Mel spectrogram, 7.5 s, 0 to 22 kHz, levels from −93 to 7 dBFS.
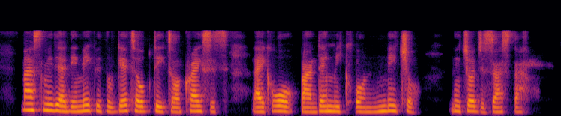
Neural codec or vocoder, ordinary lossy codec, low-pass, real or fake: codec, 16 kHz, 0.8 kbps, ZipCodec; none; 7.2 kHz; fake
